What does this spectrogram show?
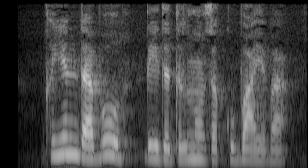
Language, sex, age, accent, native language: Uzbek, female, 25-34, Farg'ona, Uzbek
